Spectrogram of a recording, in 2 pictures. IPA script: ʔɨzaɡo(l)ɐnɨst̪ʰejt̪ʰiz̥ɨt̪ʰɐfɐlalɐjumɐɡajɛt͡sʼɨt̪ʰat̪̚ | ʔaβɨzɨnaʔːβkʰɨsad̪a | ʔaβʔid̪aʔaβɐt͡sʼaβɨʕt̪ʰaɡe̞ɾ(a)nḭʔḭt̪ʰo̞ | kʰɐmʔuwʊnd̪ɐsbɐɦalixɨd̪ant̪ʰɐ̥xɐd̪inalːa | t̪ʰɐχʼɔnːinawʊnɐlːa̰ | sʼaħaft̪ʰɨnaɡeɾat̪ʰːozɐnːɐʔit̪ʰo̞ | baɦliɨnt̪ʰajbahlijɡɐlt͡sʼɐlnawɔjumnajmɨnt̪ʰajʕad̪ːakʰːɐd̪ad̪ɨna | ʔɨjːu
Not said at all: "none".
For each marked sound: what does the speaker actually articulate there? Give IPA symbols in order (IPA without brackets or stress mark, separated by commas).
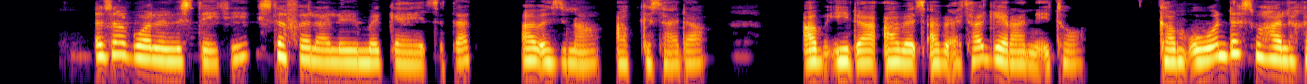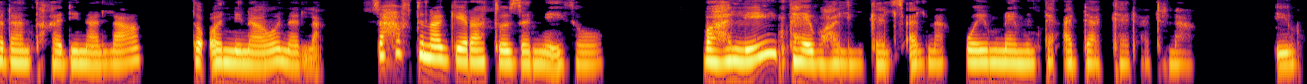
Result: l, a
